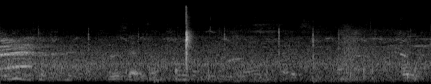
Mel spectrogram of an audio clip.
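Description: Outdoor youth football match: faint voices of players and onlookers over a low background, with one sharp kick of the football just under two seconds in and a few softer touches.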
